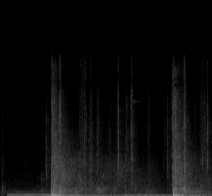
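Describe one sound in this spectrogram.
A musket fires with a loud bang.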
